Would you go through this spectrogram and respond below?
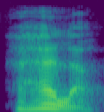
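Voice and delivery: "hala" with a short a after the L; fatha on the lam. Shown as a demonstration. Teacher contrasting fatha with sukoon, added final a. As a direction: open the L of "hala" into a second syllable. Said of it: "with a fatha on the lam".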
